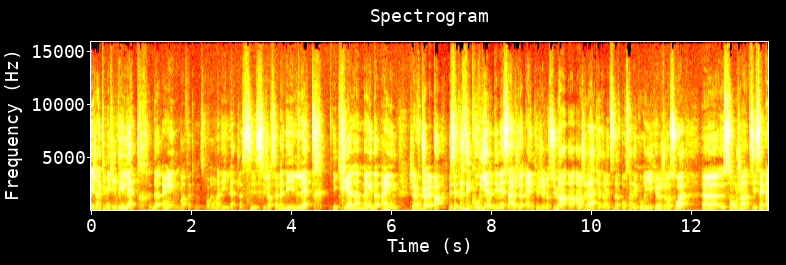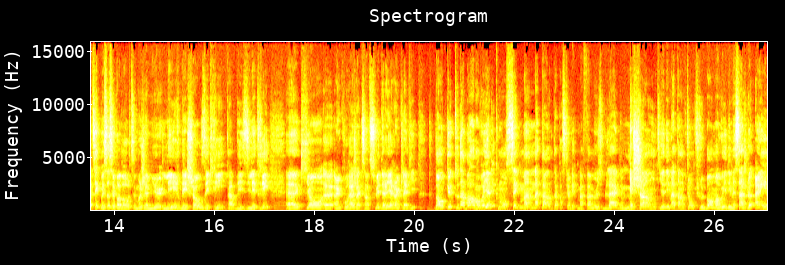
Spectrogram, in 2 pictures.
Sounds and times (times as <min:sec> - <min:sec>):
Music: 0:00.0 - 0:27.0
Speech: 0:00.0 - 0:27.0.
